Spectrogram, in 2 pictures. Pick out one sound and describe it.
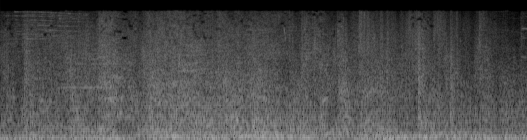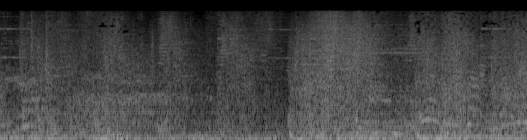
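Spell effects whoosh and burst in a fast game battle.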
